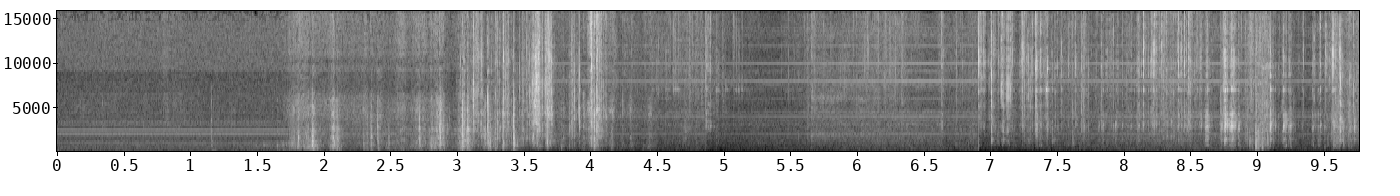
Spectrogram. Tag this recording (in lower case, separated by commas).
tools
